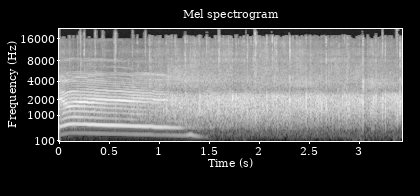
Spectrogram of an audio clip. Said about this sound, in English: Go on, another round of applause. Yeah, lovely.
